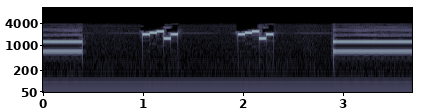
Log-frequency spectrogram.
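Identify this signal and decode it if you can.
Five-tone selective call (ZVEI), heard as quick runs of five tones, tones of about 70 ms. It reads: 89058 89058
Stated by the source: ZVEI five-tone selective call 89207 received on SDR.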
